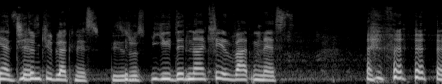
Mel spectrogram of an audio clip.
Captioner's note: chuckles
